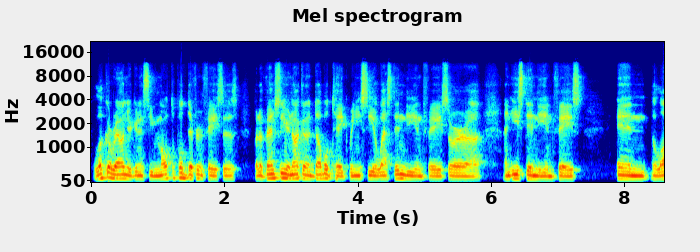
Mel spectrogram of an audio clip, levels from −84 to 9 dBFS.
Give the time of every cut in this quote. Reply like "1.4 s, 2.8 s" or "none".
none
